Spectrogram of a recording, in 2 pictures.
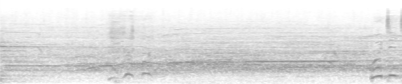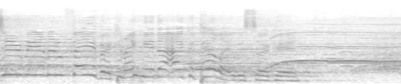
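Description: A young woman speaks and laughs into a microphone, heard over loudspeakers.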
